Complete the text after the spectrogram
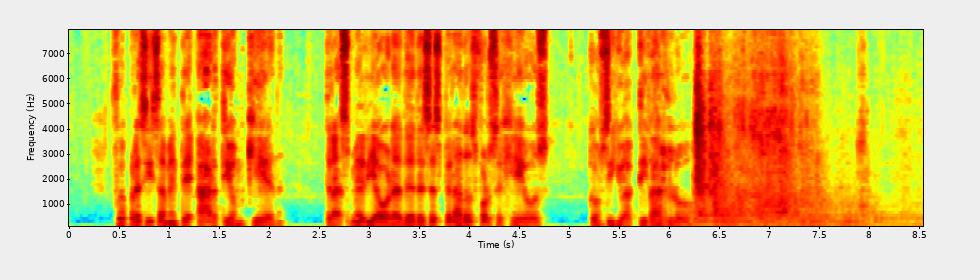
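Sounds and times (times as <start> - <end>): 
speech: 0.4 - 6.8
heavy rusty iron door sliding open: 6.2 - 8.5.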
